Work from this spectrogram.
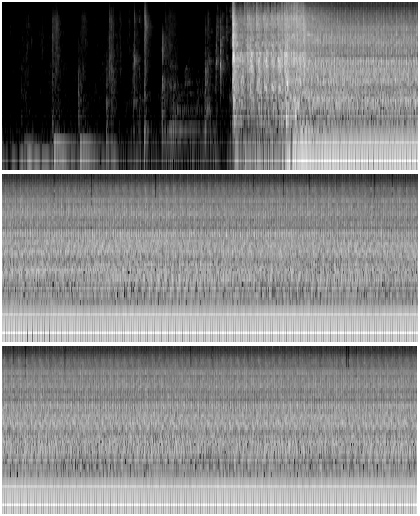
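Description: Vauxhall Vectra SRI engine cranks and fires up after a few quiet seconds, then settles into a loud, steady idle that drones on unbroken, recorded close up.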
